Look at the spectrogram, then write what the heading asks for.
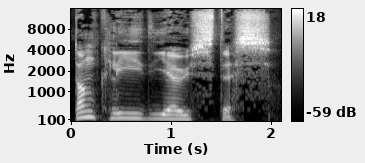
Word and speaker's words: Dunkleosteus: so I'll start we have done cletus done Dunkleosteus yeah that's how you say it I'm going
